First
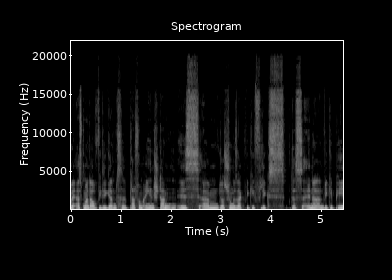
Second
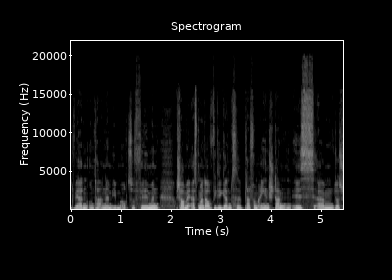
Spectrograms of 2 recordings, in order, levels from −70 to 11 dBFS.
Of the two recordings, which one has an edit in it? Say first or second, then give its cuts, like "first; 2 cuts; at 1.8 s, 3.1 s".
second; 1 cut; at 2.1 s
